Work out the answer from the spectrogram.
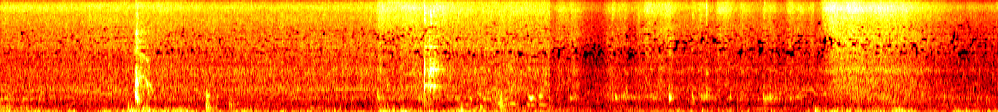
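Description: Spice masala sizzling in hot oil in a metal karai while a metal spatula stirs and scrapes against the pan. Near the end, water is poured into the hot oil, setting off a loud surge of hissing that dies down.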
